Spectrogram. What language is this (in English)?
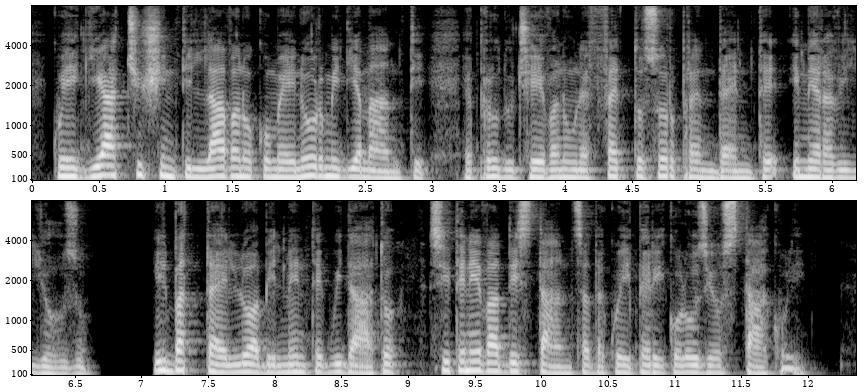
Italian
